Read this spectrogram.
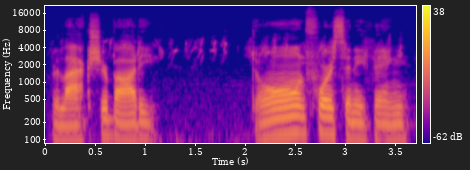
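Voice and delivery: soft, unhurried meditation voice with long pauses; guided meditation. Shown as a demonstration. Teacher guiding viewers through the microcosmic orbit practice, calm meditation voice. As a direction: ease them gently into stillness, leaving space between phrases.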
